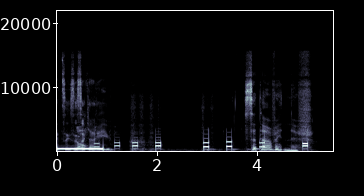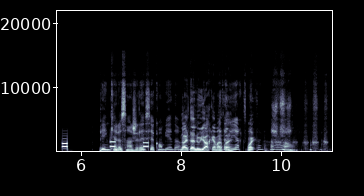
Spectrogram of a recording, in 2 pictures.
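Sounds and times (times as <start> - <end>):
telephone keypad dialing tones: 0.0 - 1.3
speech: 0.6 - 2.1, 3.0 - 5.2, 6.4 - 11.0.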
